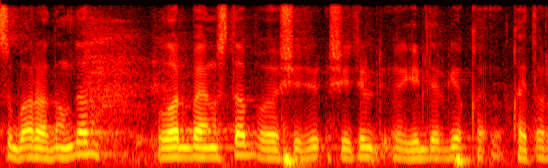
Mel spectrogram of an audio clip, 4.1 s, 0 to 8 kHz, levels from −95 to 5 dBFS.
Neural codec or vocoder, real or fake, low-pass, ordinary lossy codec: none; real; 7.2 kHz; none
